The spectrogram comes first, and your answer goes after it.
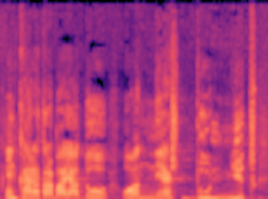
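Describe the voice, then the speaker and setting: A man's voice: high voice, expressive, normal speed, fairly bright tone. A middle-aged man with a Brazilian accent, a pastor delivering a humorous sermon and acting out the dialogue of his stories. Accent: Brazilian Portuguese. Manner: jokey storyteller acting out dialogue.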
